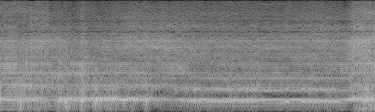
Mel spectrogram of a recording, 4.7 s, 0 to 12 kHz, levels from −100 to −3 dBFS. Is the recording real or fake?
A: fake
